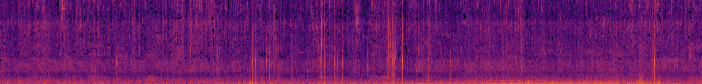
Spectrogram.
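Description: A bicycle riding along an asphalt street: rolling tyre noise and wind on a phone microphone, with scattered small clicks and rattles. A low hum swells for a few seconds about eight seconds in.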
